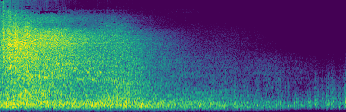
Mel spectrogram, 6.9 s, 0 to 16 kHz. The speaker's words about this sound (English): If you say Banksy 3 times in a row, then he explodes.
